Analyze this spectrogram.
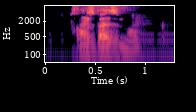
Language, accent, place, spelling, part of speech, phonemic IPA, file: French, France, Lyon, transvasement, noun, /tʁɑ̃s.vaz.mɑ̃/, LL-Q150 (fra)-transvasement.wav
- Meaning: decantation (transferring of a liquid from one vessel into another)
